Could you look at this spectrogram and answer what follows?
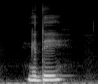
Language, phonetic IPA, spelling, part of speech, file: Czech, [ˈɡdɪ], kdy, adverb / conjunction, Cs-kdy.ogg
- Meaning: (adverb) when; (conjunction) when (at what time)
